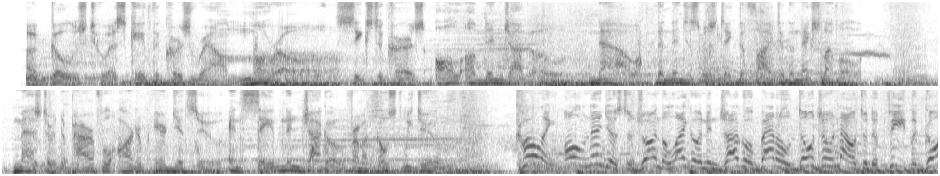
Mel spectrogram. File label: Asian English; LEGO NINJAGO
